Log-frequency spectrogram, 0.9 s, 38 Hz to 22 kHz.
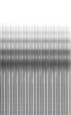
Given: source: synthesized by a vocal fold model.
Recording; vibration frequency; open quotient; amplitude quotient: sustained vowel; 50 Hz; 0.3; 1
